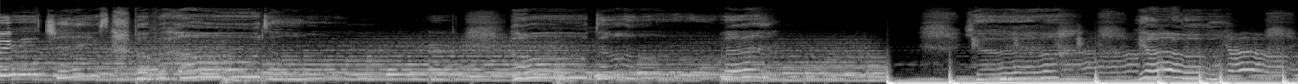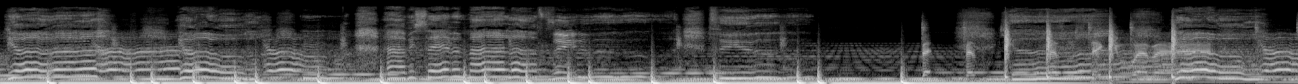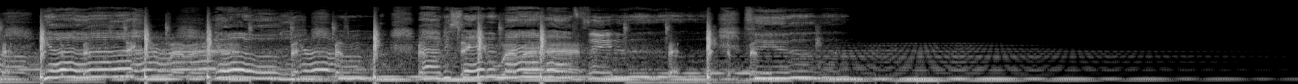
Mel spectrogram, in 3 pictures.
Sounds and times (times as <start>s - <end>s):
Synthesizer: 0.0s - 38.9s.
